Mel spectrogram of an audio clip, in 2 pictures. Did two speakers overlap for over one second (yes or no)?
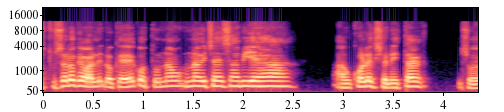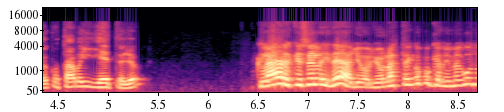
no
